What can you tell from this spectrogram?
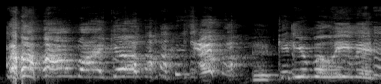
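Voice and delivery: high, loud laughing squeal; hysterical excitement. Real, not acted. Parent reacting to a coupon deal, squealing with laughter. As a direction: shriek it slowly through big laughter.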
